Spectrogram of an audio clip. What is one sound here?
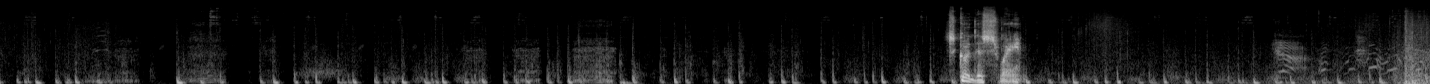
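Horse hooves thud rapidly on the ground at a gallop.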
